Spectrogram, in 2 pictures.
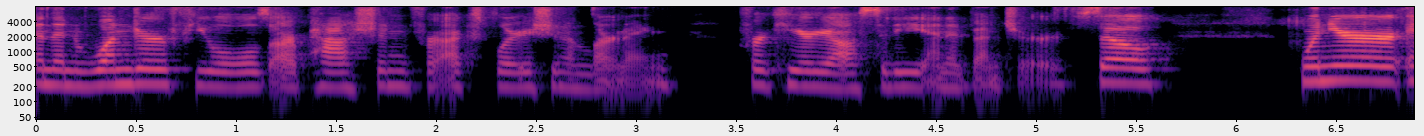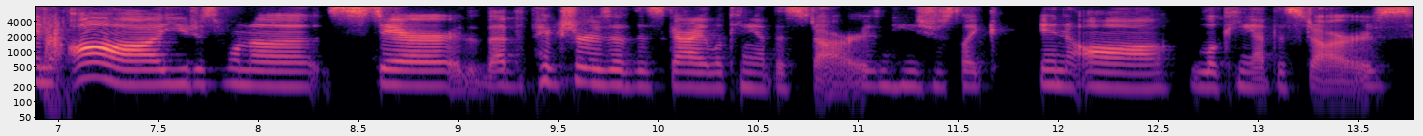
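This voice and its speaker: A woman speaks at a moderate pace and medium pitch, in a bright, sharp tone with fairly even intonation. Her loudness swings widely on a very clean recording with a silent background. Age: 20s. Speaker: podcast co-host. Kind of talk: casual chat.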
